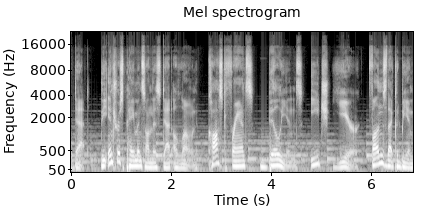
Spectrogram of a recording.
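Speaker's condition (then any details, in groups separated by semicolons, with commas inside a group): No condition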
